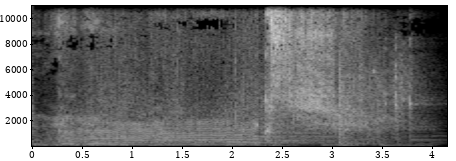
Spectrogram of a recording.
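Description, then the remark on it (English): Racing car engines whine and rev loudly with screeching tires, then a sudden crash-like burst hits midway, and the roar continues before a sharp impact right at the end. “All right, let's race our cars into each other.”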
